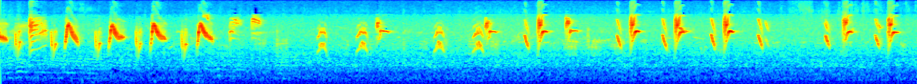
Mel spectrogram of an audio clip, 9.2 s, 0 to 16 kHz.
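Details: Agitated marsh warbler, attracted by playback of its own song near quarry workings in May 2020, sings to drown out a mobile phone. The song is a steady run of sharp, high, chattering notes repeated about twice per second.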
